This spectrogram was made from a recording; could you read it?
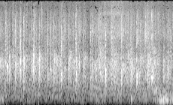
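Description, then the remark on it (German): An audience applauds steadily for a few seconds as two guests are called onto the stage at a tent festival, a dense wash of many hands clapping at once, sustained at an even moderate level without any voices standing out. “Frank Gosen und Annika Büsing, bitte auf die Bühne zu mir. Applaus.”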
